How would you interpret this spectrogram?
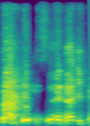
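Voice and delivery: high, laughing, half in tears; laughing denial. Real, not acted. Host caught out by friend, laughing denial. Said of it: "I'm getting emotional".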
